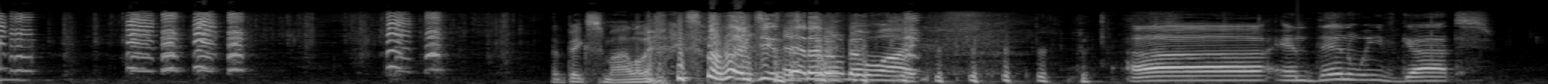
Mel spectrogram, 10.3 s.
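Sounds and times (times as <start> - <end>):
squeaky dog chew toy squeaking: 0.0 - 1.7, 2.5 - 3.1
speech: 3.7 - 10.3
laughter: 4.3 - 7.4.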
